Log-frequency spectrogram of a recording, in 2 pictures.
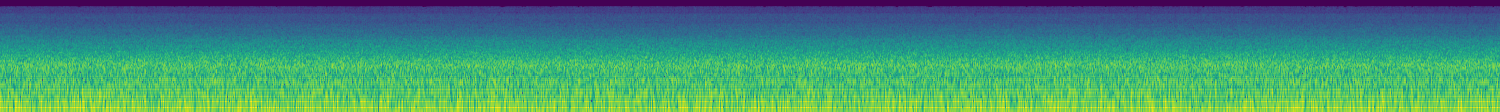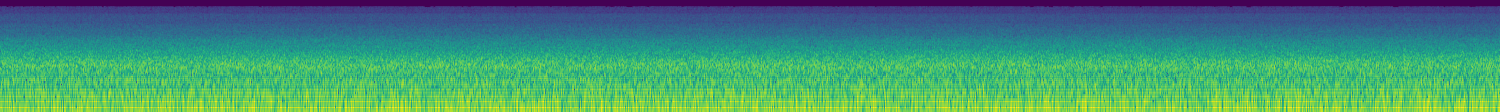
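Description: Jet engines and rushing air roar steadily in flight.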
